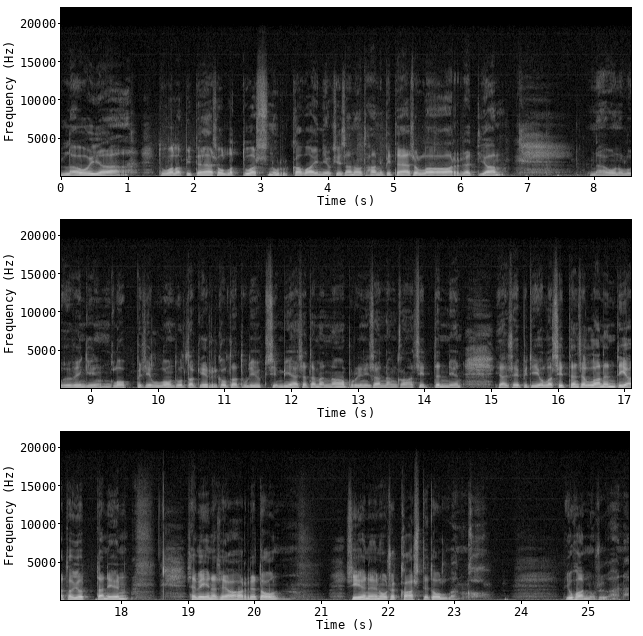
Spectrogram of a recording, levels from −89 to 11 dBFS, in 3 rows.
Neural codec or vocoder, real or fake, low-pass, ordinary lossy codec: none; real; 19.8 kHz; none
